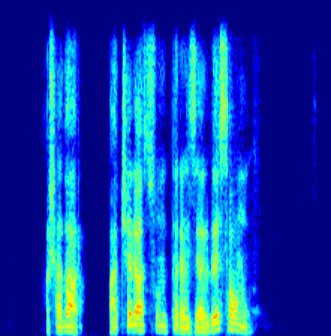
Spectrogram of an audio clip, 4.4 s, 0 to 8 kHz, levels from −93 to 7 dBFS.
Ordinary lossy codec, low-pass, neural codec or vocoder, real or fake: Opus, 64 kbps; 7.2 kHz; codec, 16 kHz, 2 kbps, FreqCodec, smaller model; fake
